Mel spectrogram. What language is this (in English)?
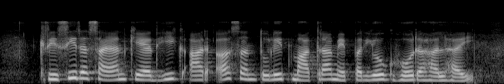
Magahi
